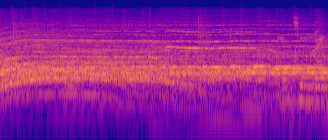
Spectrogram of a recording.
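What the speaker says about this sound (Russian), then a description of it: "сейчас мы узнаем, кто лучший по вашим овациям и аплодисментам" A student pageant audience cheers and whoops for a contestant, a loud, sustained crowd roar with high shouts from many voices, unbroken for several seconds.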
